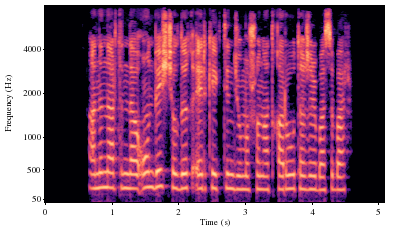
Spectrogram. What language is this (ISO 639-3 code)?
kir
